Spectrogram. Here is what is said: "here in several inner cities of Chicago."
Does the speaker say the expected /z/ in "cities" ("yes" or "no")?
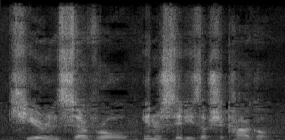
yes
